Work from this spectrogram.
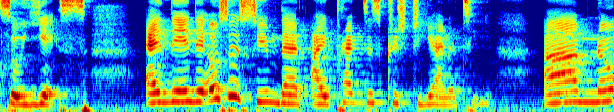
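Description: A young South African woman with a South African accent, hosting a solo podcast in a chatty, giggly way full of likes and ums. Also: a little high. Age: young adult. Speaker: podcast host. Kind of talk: solo podcast answering listener assumptions. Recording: echoey room.

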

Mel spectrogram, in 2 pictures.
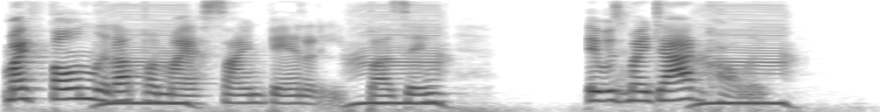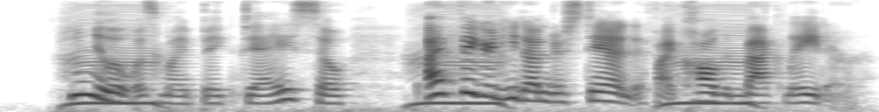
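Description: A woman playing an excitable, cocky thirteen-year-old contestant telling their story in a scripted audio drama. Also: fairly low pitch, fairly quick, a crowd in the background, natural voice. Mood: wry narrating. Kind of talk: scripted audio drama, first-person narration with acted lines.

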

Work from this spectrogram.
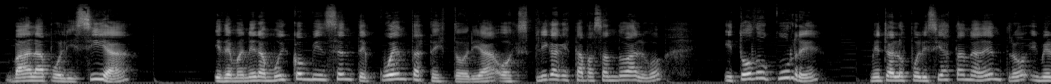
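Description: A man with a Chilean accent talking casually as a panelist on a talk show, telling anecdotes. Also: high voice. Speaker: panelist on a tabletop role-playing talk show.

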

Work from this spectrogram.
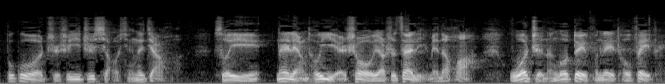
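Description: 一位男演员在广播剧中饰演自信、善于追问的侦探，说话从容推敲，带有戏剧腔。. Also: male voice, sits low, very animated, breathy edge, full character voice. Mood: cautious. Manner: inquisitive, deliberate, theatrical. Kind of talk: Chinese radio drama acting.

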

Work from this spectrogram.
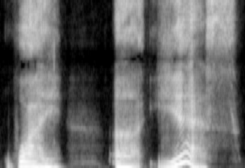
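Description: A woman's voice: sits high, wildly swooping pitch, moderate pace, creaky, dry recording, studio quality, voice pushed up, exaggerated voice. A woman voicing a kind, polite storybook girl with an earnest, courteous manner. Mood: uneasy.

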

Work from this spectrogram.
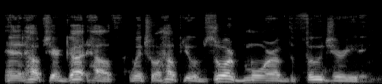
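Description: A man's voice: deep voice, brisk, dry recording, poor audio. A man in his forties explaining health ideas in a casual chat, often checking in with "right?". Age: 40s. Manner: explanatory, frequent "right?" tags. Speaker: supplement company guest.

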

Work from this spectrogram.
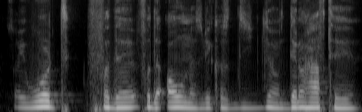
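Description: Guest voice: young man, first language Portuguese, mellow timbre, loose and rambling storytelling. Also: mid-range voice, a little fast. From Angola, raised in Portugal. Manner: relaxed, rambling, many fillers and restarts. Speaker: guest photographer. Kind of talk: casual interview chat.

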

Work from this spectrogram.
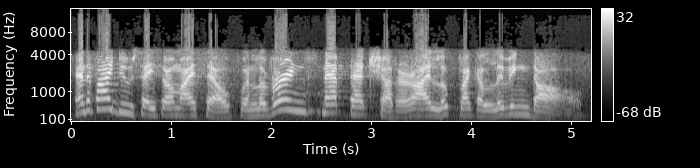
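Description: An actress playing a sardonic, quick-witted woman English teacher in an old radio sitcom, with dry comic timing. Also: medium pitch, sing-song, sharp tone, poor audio. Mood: wry narrating. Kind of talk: 1940s-50s radio sitcom narration and acting. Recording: hissy vintage radio recording.

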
